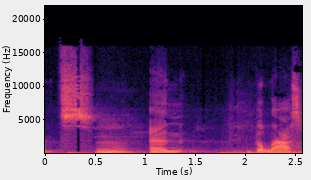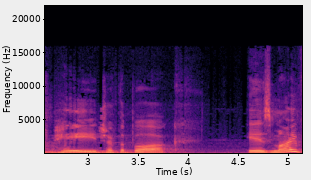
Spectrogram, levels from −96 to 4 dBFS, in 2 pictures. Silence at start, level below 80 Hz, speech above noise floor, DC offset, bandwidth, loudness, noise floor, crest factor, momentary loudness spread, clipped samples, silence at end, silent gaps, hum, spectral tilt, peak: 0 s; -38 dBFS; 26 dB; under 0.1%; 16.5 kHz; -22 LUFS; -47 dBFS; 16 dB; 14 LU; under 0.1%; 0 s; none; none; -4.5 dB/octave; -8 dBFS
